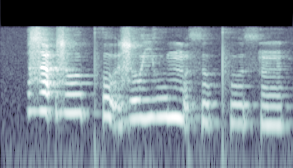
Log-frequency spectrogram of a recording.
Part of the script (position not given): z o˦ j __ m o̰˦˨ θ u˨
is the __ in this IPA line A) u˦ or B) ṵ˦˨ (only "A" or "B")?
A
